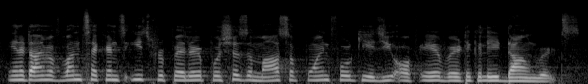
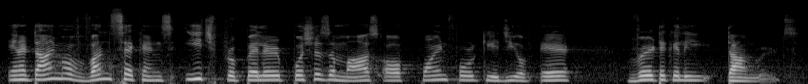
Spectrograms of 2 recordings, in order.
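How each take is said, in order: First: It is read at a normal pace. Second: It is read slowly.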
